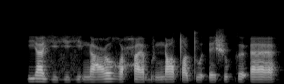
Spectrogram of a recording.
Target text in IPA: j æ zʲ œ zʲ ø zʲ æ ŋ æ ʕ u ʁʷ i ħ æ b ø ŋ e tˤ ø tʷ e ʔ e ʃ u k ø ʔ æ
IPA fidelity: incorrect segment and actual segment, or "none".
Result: none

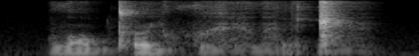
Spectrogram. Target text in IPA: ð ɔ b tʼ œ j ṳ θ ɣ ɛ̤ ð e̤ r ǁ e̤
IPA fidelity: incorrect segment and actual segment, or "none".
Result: ɛ̤ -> e̤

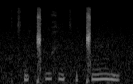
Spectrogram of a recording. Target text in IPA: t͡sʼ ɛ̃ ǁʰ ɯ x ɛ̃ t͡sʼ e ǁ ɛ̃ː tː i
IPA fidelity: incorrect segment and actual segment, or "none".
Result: tː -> ɾ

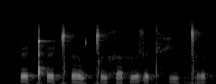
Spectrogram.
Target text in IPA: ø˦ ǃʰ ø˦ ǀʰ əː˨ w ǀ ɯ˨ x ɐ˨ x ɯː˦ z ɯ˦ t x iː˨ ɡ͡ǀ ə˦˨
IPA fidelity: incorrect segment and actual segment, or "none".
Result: none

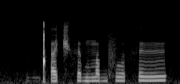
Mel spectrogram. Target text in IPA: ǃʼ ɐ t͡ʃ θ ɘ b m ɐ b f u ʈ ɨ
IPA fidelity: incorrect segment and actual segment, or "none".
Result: ʈ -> θ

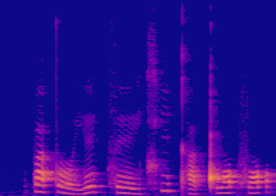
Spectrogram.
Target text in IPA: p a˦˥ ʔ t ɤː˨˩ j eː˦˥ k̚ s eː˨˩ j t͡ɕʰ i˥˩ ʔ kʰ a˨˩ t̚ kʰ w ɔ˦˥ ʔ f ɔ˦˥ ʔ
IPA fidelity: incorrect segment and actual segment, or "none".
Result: none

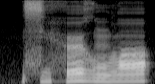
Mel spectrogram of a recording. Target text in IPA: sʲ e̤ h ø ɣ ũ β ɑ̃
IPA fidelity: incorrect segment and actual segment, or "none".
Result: none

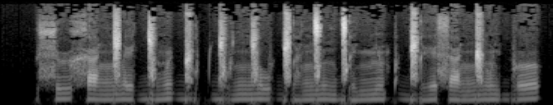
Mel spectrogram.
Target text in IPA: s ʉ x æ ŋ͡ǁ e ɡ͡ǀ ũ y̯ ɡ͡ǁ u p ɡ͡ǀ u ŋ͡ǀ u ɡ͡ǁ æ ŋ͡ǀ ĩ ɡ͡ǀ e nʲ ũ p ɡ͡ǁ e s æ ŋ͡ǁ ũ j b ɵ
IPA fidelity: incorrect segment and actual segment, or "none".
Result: none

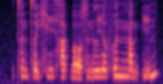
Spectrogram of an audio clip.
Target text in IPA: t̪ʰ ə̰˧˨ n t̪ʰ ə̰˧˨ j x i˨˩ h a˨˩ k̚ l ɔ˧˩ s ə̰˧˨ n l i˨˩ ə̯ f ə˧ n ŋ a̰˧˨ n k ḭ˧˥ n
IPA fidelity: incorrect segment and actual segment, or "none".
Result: none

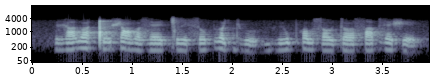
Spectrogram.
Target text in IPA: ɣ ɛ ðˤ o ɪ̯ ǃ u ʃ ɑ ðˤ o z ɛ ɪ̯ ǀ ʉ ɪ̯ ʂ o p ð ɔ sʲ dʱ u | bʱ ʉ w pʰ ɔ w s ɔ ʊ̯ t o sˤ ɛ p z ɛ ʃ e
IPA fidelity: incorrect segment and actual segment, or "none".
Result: ʂ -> s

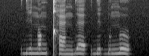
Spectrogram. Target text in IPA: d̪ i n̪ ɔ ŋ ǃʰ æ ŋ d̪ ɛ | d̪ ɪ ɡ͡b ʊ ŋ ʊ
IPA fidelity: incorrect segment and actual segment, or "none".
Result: none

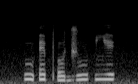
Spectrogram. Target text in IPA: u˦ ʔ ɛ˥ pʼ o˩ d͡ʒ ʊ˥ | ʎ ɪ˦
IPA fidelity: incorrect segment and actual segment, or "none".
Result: ʊ˥ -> u˥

